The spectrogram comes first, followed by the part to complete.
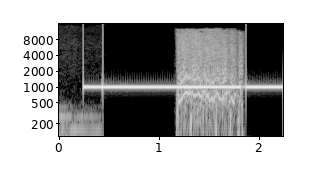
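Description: A steady censor bleep, one unbroken beep tone, masking swearing; it starts about a quarter second in, with a short burst of noise over it about halfway through.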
